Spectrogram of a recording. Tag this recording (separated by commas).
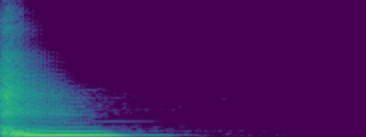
Music, Plucked string instrument, Guitar, Musical instrument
